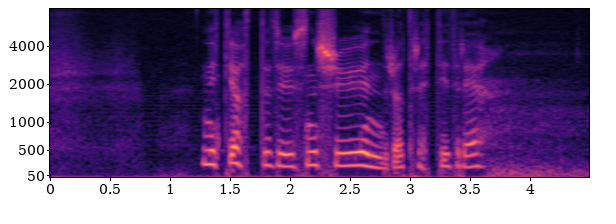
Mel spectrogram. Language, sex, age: Norwegian, female, 21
